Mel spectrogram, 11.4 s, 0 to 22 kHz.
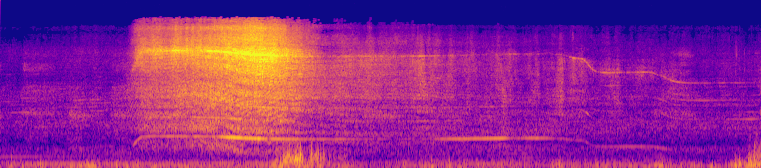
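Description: An FF-117 radio-controlled jet with a 70mm electric ducted fan makes a full-throttle pass outdoors: a steady high whine swells into a loud rushing whoosh as it passes, then settles and drops in pitch as it flies away.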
